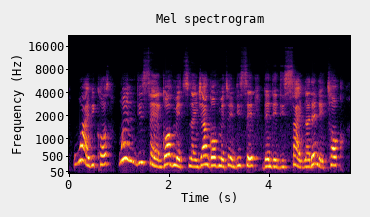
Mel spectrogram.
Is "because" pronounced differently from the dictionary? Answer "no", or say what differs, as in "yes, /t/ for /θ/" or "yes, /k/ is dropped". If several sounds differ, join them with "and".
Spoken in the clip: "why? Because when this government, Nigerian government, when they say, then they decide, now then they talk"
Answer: yes, /s/ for /z/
